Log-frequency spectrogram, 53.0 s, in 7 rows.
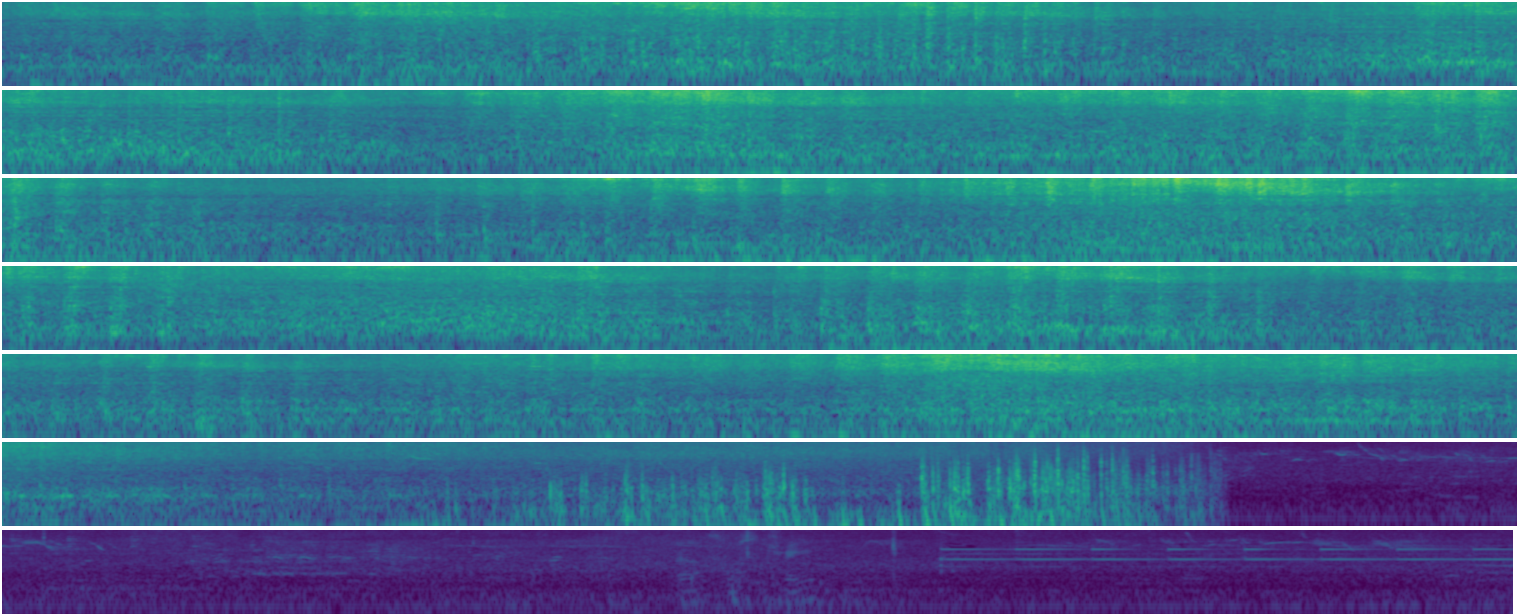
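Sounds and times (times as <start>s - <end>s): train wheels clattering over rails: 0.0s - 42.4s.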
